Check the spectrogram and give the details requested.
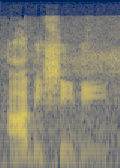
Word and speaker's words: ABCD: rogue AI units, called it's spelled out ABCD. Yeah, I noticed that. But it's pronounced Abishidi, obviously, because it's Japanese phonetics.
